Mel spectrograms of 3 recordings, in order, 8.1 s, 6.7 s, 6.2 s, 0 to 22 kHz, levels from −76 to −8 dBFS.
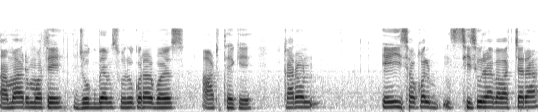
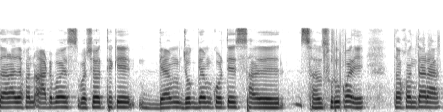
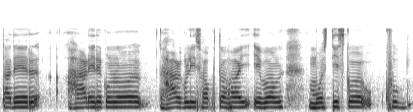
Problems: none marked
